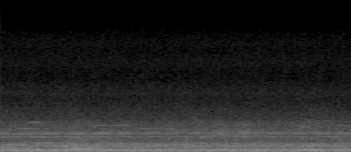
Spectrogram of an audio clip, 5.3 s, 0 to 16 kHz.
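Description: Steady whirring hum of an N700-series Shinkansen standing at the platform with its on-board equipment running, a constant low tone under it.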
